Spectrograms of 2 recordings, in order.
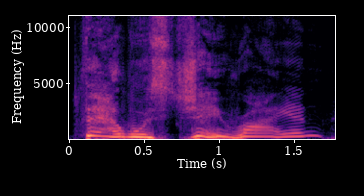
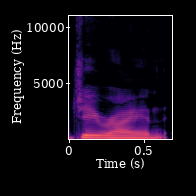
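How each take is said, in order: First: High, drawn-out, rising disbelief; astonished realization. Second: Said in the usual way. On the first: Retold or imitated. Kid learning whom they just chatted with, drawn-out astonishment. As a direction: imitate a stunned kid, stretched right out.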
